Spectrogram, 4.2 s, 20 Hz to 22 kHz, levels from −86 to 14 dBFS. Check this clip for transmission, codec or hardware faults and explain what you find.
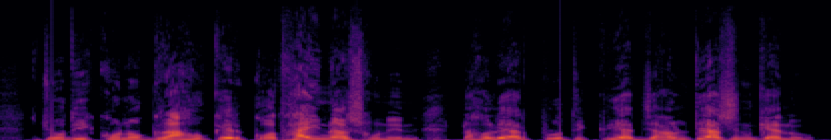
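There's one fault here, and it's a steady one: overlapping chunks throughout the speech. You hear it at 0.25, 0.76, 1.27, 1.78, 2.28, 2.79, 3.30 and 3.80 s, once every half second, including the join between "যদি কোনও" and "গ্রাহকের কথাই না শোনেন". Each 0.5 s block begins about 7 ms before the previous one finished, so that sliver plays twice at every seam. It comes across as an evenly spaced click or stutter.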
